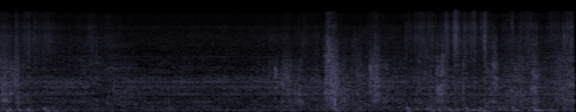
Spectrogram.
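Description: A dog's paws rustle and thud on grass.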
